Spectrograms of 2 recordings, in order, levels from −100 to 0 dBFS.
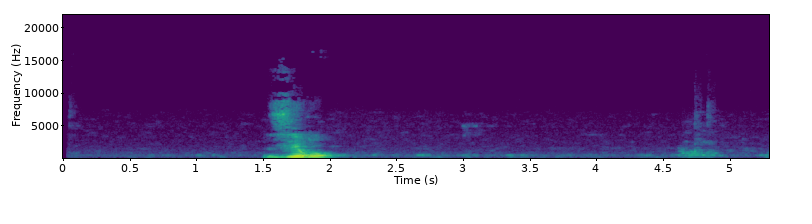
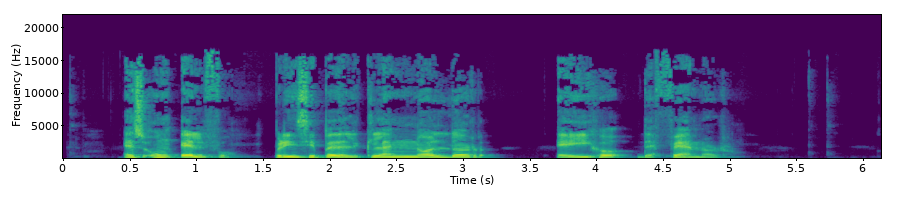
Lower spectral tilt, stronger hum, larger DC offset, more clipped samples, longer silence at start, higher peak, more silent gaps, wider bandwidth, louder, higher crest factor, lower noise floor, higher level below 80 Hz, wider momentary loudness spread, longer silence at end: first, -7 dB/octave vs -5 dB/octave; neither; neither; neither; first, 1.55 s vs 0.45 s; second, -6 dBFS vs -2 dBFS; neither; second, 9.4 kHz vs 16.5 kHz; second, -21 LUFS vs -18 LUFS; first, 24 dB vs 18 dB; second, -73 dBFS vs -78 dBFS; second, -78 dBFS vs -58 dBFS; first, 30 LU vs 13 LU; second, 0.55 s vs 1.15 s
